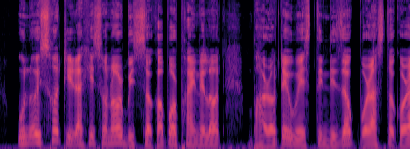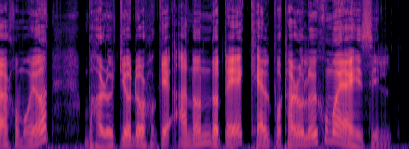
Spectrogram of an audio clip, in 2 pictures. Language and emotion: Assamese, happy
